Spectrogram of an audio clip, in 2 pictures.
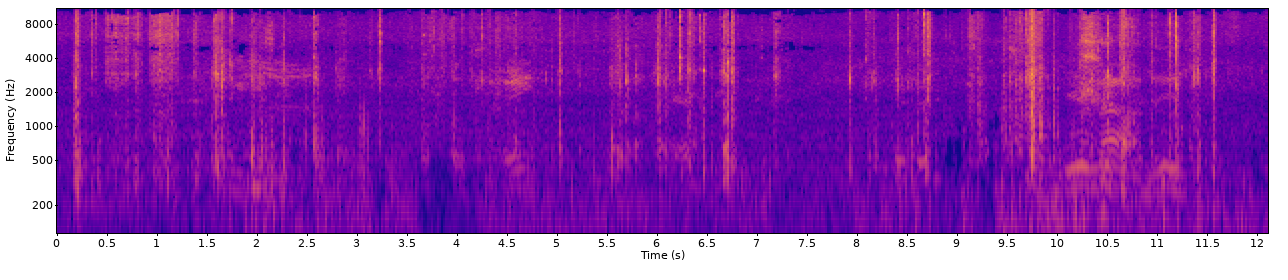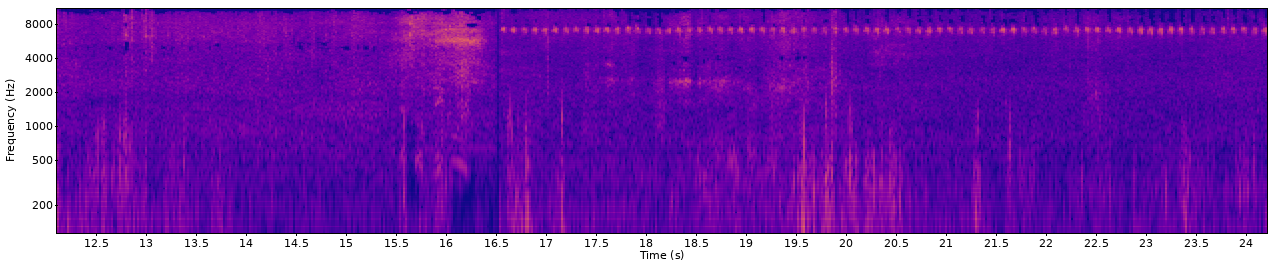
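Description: Indistinct voices with scattered knocks and handling noise. About two-thirds of the way in, after a sudden change, a steady high-pitched tone starts and holds.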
